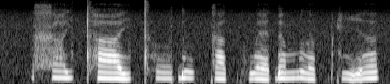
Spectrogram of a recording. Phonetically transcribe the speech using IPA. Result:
xa̤˨˩j t̪ʰaː˧˩jt̪ʰo̤˨˩ɗṳ˨˩ ka˨˩t̚hwɛ˧˩ɗə˨˦m lə˨˩p̚kḭ˧˥ə̯

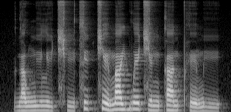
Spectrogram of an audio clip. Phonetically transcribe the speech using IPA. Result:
ɡa˧wŋi˧ li˨˩ t͡ɕʰi˨˩ t͡si˦k̚t͡ɕẽ˥˧ma˦j bwe˦t͡ɕe˧ŋka˧n pʰẽ˨˩mi˨˩

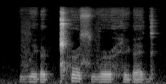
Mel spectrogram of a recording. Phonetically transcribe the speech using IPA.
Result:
viɽəʈǁʰə˞s və˞hi ɽɛɡ

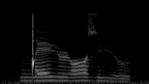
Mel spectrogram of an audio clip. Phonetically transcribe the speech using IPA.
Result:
ŋ͡ǃɛy̯ ɹɔzyu̯

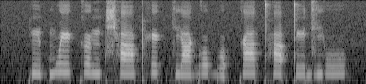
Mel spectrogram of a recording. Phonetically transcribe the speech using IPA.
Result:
kĩ˨p̚mwe˥˧ kə˥˧ŋt͡ɕʰa˦ pʰe˦k̚sja˧ɡo˦bo˨ʔ ka˦t̪ʰa˦ʔt̪i˧d͡zju˦

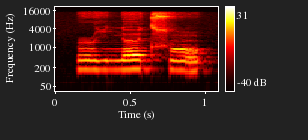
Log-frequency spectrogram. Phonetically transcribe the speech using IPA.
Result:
ɹinœdsõ

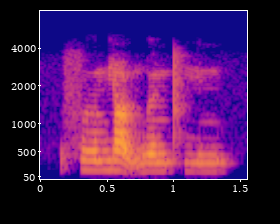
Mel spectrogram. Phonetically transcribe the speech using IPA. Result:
fɤ˥n̪jɑ˥˩ʊ̯n̪wə˥npʰi˥n

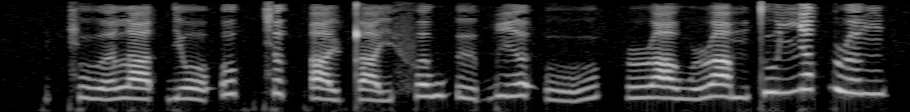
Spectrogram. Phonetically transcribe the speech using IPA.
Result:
cu˨˩˨ə̯la˨˩t̚jo˨˩˨ ʔo˦˥k̚cə˦˥k̚ʔa˨˩jʈa˨˩˨j fə˧˥wʔɨ˨˩ɓi˧˥ə̯ ʔu˨˩˦ | ɹa˨˩w ɹa˨˩mt̪u˧ɲa˦˥t̚ɹə˧ŋ

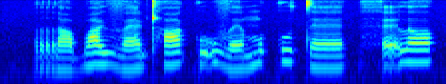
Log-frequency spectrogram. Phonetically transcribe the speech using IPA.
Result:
rɑ˩bɑ˧y̯væ˩˧ʈʰɑ˧˥ kṵ˧˥vɛ˩˧mʊ˥ku˥ tɛ˧ | hɛ̰˧˥lʌ˥

